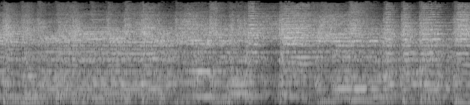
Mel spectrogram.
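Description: Band music playing a song without words, with a brief dip in level a little past the middle.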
